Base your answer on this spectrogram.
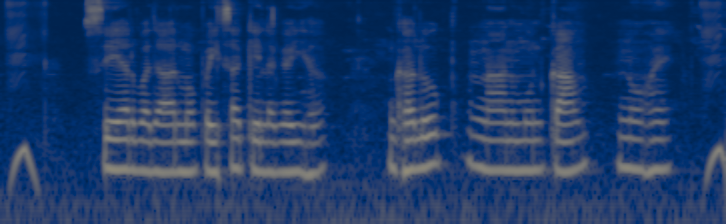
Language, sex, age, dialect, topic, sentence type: Chhattisgarhi, male, 18-24, Eastern, banking, statement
